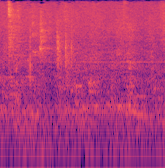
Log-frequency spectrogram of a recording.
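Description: A few light clinks of glass and bottle as a glass of whiskey and water is poured, heard about half a second and about a second in.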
